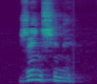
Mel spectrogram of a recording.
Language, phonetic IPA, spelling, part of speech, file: Russian, [ˈʐɛnʲɕːɪnɨ], женщины, noun, LL-Q7737 (rus)-женщины.wav
- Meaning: 1. inflection of же́нщина (žénščina) 2. inflection of же́нщина (žénščina): genitive singular 3. inflection of же́нщина (žénščina): nominative plural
